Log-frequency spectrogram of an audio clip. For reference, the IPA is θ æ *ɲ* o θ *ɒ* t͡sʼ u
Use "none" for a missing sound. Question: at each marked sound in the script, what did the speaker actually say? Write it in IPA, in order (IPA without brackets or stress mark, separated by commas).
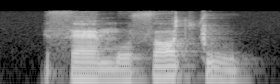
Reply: m, ɒ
